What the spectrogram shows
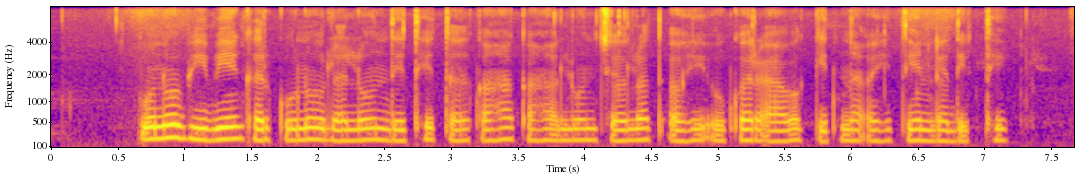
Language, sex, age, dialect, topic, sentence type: Chhattisgarhi, female, 18-24, Northern/Bhandar, banking, statement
